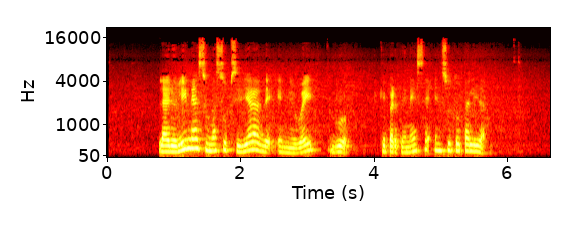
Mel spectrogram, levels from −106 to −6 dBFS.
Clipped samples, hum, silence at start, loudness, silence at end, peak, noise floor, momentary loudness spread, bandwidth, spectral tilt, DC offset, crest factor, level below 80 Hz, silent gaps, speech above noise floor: under 0.1%; none; 0.8 s; -19 LUFS; 1 s; -2 dBFS; -59 dBFS; 11 LU; 15.5 kHz; -5 dB/octave; under 0.1%; 18 dB; -60 dBFS; none; 41 dB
